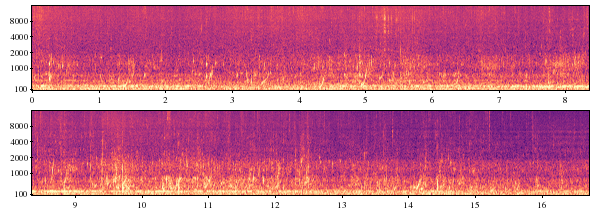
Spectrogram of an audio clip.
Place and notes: Tannery Lands, Kingston Ontario - Cataraqui River and environs
The Great Cataraqui River, with Kingston's 'singing bridge' in the distance, and rustling grasses. The 'Tannery Lands' are a derelict and poisoned area where there was formerly industry that used nasty chemicals and heavy metals. The ground here is heavily contaminated but it is also an area that nature is reclaiming, and you can easily see osprey, herons, otters, beaver, and many turtles.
